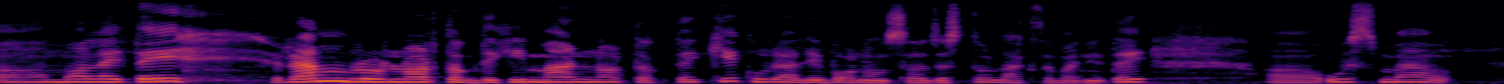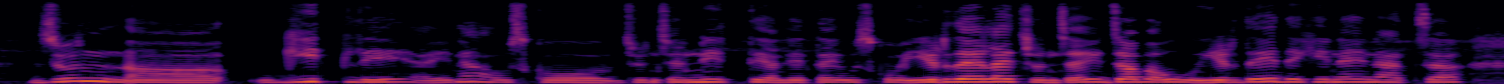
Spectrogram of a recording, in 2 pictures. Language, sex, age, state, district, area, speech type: Nepali, female, 30-45, West Bengal, Jalpaiguri, urban, spontaneous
